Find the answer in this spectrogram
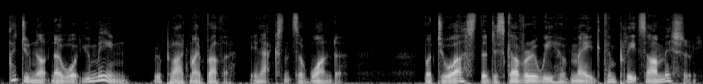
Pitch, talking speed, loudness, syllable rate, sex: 95 Hz, 215 wpm, -20 LUFS, 6.2 syllables/s, male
